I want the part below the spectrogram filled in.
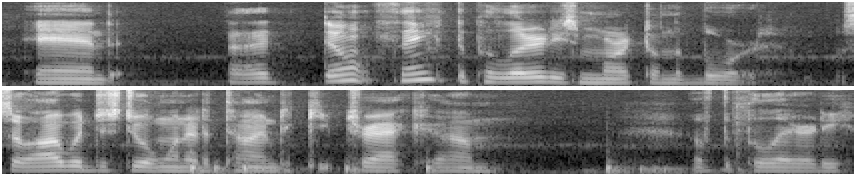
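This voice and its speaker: Against noticeable background noise, a man with a medium pitch and ordinary pitch variation keeps a moderate pace broken by long, frequent pauses. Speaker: console repair YouTuber. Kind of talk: tutorial. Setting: soldering station workbench. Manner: casual with many fillers.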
